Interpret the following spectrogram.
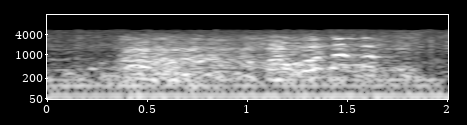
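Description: Faint, indistinct murmur of voices.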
